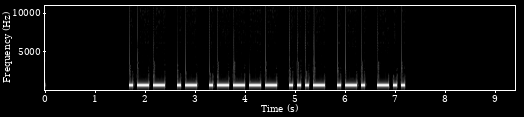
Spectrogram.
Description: Morse code, heard as a keyed tone, about 15 wpm, 700 Hz. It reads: WA1VRD
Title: USA Call Signs - 6 Characters - Repeated 3x - 15wpm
